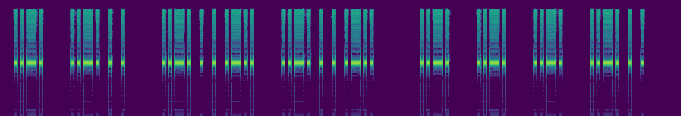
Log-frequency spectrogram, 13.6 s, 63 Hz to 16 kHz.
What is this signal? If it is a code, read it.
Morse code, heard as a keyed tone, about 19 wpm, 800 Hz. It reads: F FEE FEEL FEEL F F F FEE
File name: Fs / Single F mp3s / Single F Prefixes 3x2 Twice @18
